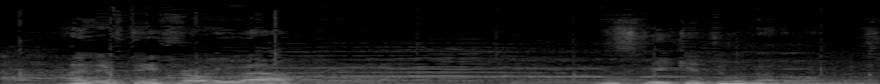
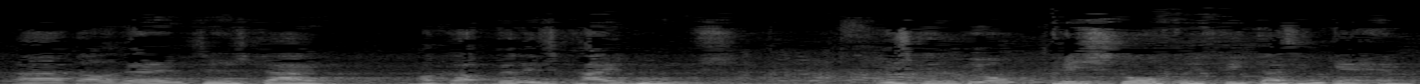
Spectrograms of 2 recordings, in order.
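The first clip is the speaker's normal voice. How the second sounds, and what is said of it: Put-on low-class English accent. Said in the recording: “you talk with a really low-class English accent”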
